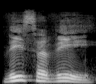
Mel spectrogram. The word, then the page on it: vis-a-vis: American English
